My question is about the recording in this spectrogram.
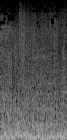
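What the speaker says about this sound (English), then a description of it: "Get down! It's gonna be a big bang." A big explosion in a Doctor Who episode, a loud, dense, sustained rumbling blast heard up close with no voices over it.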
